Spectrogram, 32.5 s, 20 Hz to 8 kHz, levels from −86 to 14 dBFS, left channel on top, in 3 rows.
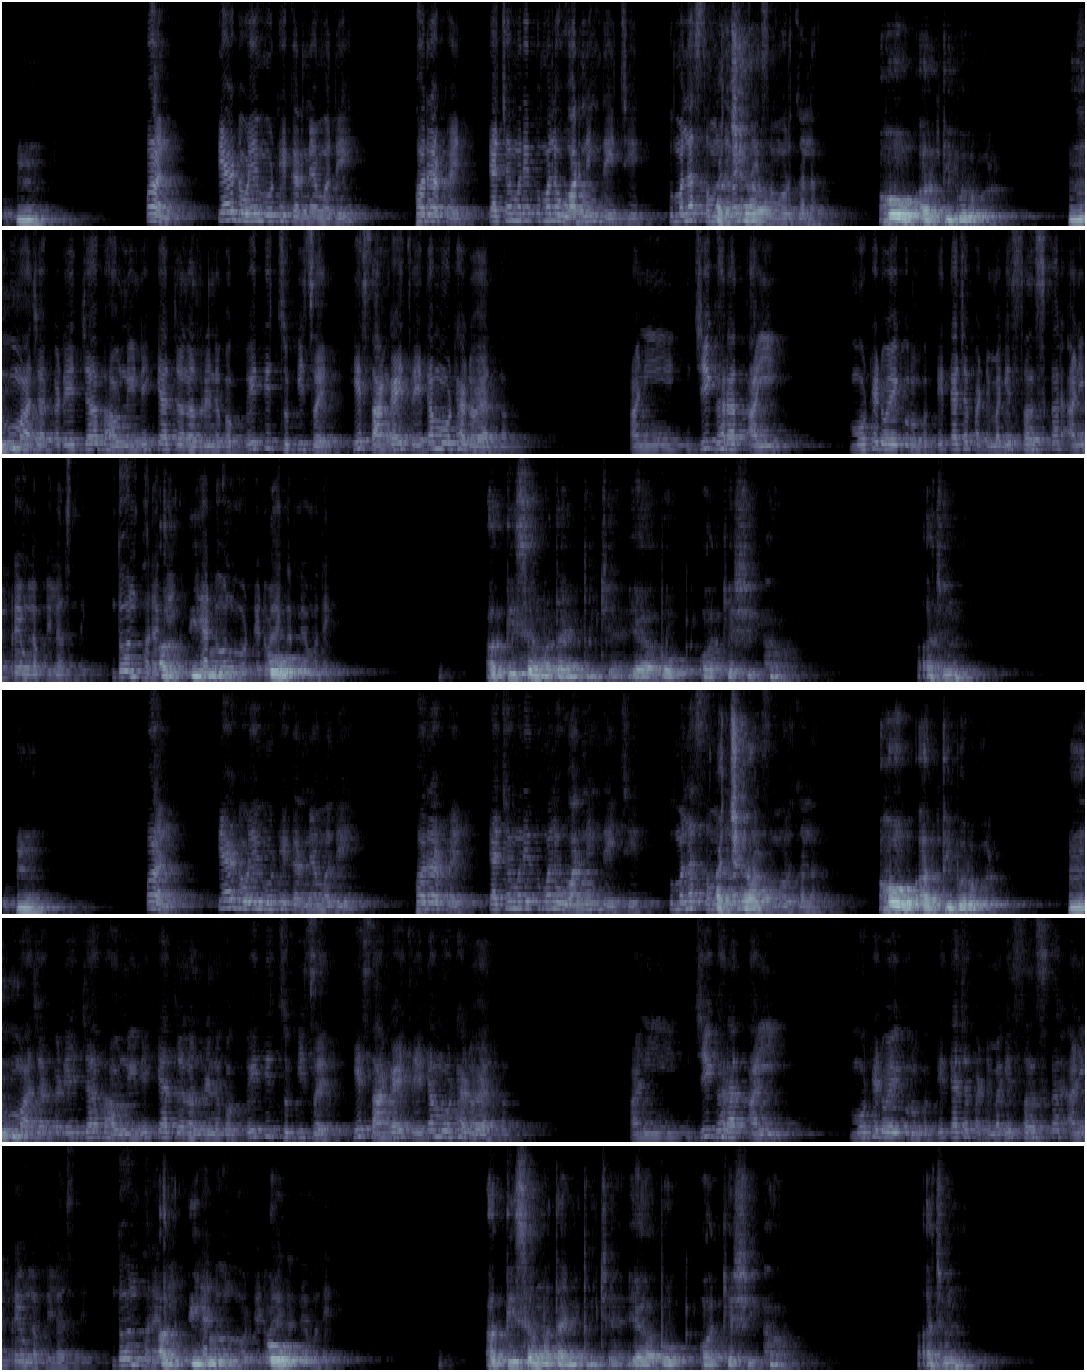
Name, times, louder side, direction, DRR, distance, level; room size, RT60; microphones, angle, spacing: voice 1, 2.2-3.5 4.1-4.6 4.9-6.4 6.7-8.2 10.7-14.1 14.3-15.9 17.1-18.6 19.3-22.3 22.8-24.8, left 2 dB, 35° left, 4 dB, 1.0 m, -38 dB
voice 2, 7.1-7.6 8.8-9.9 10.7-11.0 23.2-24.0 24.3-24.6 26.5-29.5 30.9-31.3, equal, 40° right, -1 dB, 2.4 m, -28 dB
13.5 x 8.3 x 2.9 m, 0.83 s
head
